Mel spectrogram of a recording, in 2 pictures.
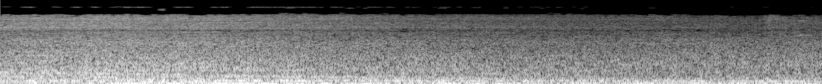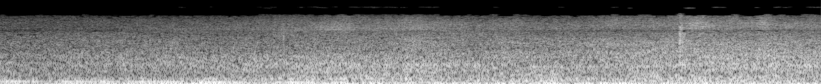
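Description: Road traffic running steadily, with engine and tyre noise from passing vehicles and a deep rumble throughout.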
